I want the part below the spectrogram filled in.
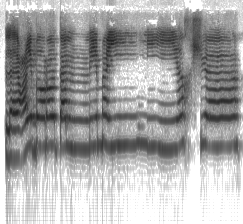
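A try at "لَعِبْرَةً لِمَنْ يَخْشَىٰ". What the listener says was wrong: Baik, barakallahu fiik. Nanti dilatih lagi untuk qadar gunnahnya.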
